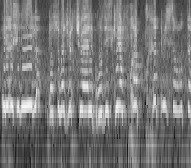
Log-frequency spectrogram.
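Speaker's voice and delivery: high, loud goal commentary; excited goal call. Acted. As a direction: shout the goal as it goes in. Calling a goal in match.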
